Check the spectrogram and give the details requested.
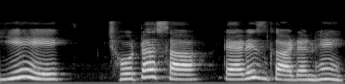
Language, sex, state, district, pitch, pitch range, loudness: Hindi, female, Madhya Pradesh, Bhopal, 245 Hz, 230-295 Hz, -14 LUFS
